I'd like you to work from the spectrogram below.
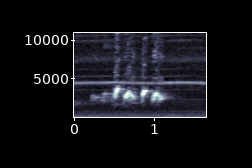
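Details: Red-whiskered bulbul, female, singing to stimulate a male and lure wild birds: four clear warbled notes in quick succession, short then longer, over a steady thin electronic whine.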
